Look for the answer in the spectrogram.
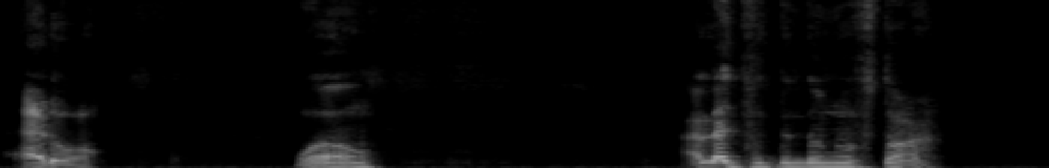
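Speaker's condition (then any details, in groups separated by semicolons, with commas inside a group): Cerebral palsy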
